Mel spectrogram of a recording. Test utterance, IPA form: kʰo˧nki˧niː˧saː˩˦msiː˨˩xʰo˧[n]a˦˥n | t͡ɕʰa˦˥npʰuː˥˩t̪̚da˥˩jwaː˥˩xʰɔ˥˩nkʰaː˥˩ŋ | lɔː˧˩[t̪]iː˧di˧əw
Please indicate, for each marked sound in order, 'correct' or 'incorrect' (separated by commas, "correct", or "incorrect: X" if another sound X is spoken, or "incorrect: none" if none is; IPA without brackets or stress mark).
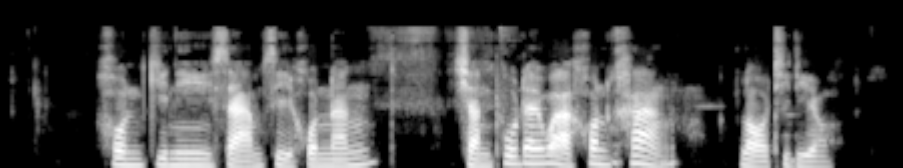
incorrect: nː, incorrect: t̪ʰ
